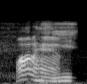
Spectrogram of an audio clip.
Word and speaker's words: Monaghan: But it, it was also shot down by the storyline that came out a couple of days ago now, where uh, Dominic Monaghan, or however you pronounce that fucking hobbit's name, Monaghan. – Monaghan, yeah.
